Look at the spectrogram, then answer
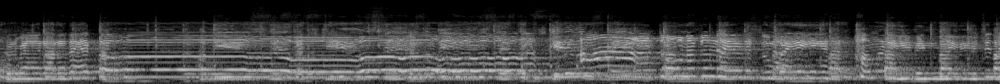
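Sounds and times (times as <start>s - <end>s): female a cappella ensemble singing: 0.0s - 10.0s.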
